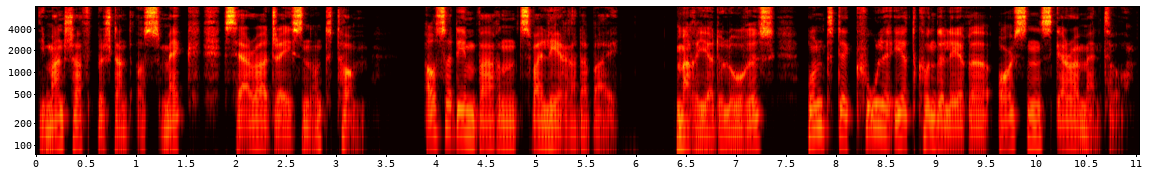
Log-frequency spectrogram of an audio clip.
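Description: Male audiobook narrator, low voice, lively expressive read, dry studio mic. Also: a little slow, no echo. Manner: expressive, voices every character. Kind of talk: scripted storybook narration.

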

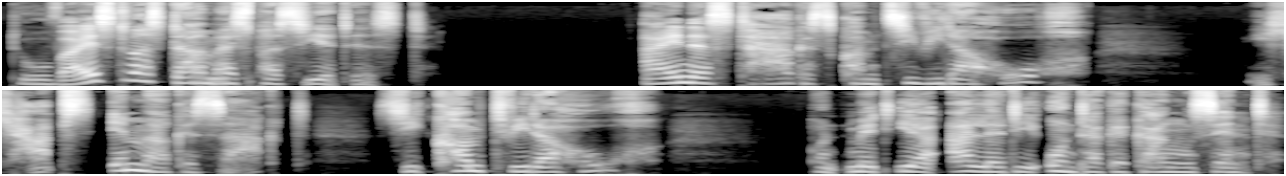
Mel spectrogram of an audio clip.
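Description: A woman reads as a half-mad old village woman with a slow, ominous whisper. She is close-miked in a dry room, and her voice sits at an ordinary pitch with no room echo. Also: slightly rough.

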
